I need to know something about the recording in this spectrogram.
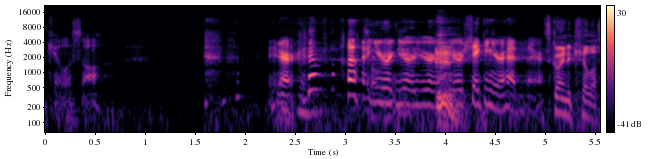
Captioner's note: laugh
